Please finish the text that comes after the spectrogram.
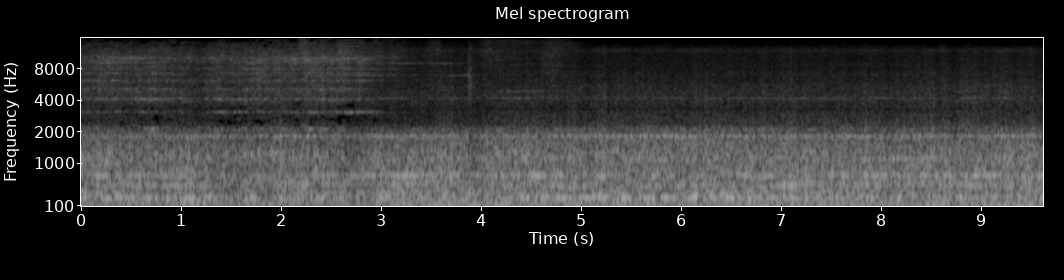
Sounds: Vehicle

